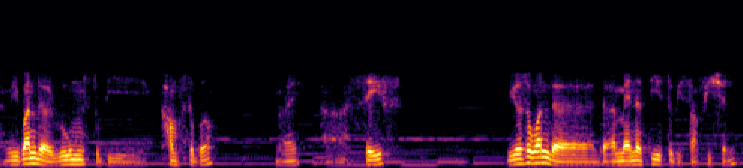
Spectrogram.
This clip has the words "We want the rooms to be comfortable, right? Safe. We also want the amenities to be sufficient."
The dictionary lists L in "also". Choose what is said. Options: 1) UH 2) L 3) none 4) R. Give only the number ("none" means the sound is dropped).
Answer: 2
